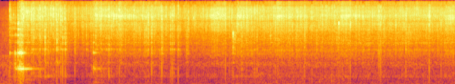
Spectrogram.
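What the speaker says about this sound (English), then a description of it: "Putting the onion pieces." Onion pieces hit a hot pan and fry with a bright, steady hiss and sizzle, an initial clatter as they drop in, then continuous close crackling with light stirring.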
